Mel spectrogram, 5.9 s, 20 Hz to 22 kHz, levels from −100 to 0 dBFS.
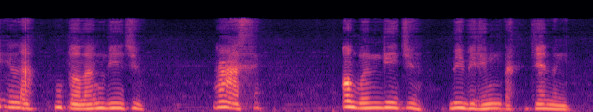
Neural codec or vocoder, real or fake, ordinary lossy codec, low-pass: codec, 24 kHz, 0.9 kbps, WavTokenizer, medium music audio release; fake; none; 10.8 kHz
